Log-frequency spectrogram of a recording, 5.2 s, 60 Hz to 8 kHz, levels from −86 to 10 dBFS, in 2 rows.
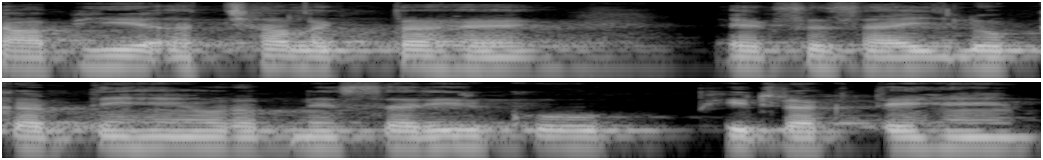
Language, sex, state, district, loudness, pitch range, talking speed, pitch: Hindi, male, Bihar, Saran, -19 LUFS, 115-120 Hz, 175 wpm, 115 Hz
